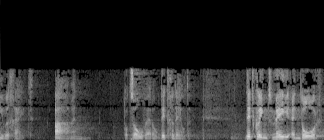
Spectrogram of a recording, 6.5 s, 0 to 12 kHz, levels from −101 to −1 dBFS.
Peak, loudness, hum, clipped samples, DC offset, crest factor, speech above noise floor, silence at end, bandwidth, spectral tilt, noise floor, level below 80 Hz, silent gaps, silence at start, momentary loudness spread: -6 dBFS; -28 LUFS; none; under 0.1%; under 0.1%; 24 dB; 38 dB; 0 s; 6.4 kHz; -3.5 dB/octave; -67 dBFS; -76 dBFS; none; 0 s; 22 LU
